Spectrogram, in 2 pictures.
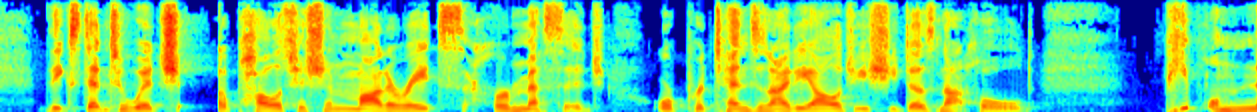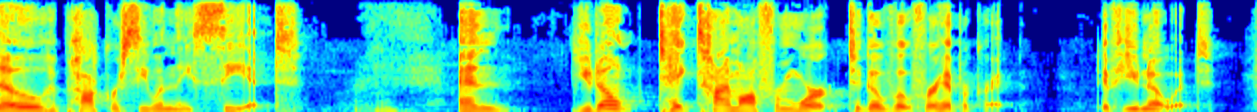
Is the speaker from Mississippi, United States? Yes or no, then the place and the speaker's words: yes; Mississippi, United States; also born or lived in Georgia; I grew up in Mississippi. I came of age in Georgia.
